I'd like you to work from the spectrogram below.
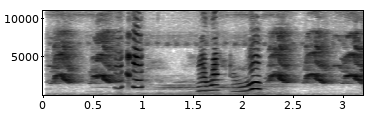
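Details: Parrot talking while greeting another parrot: harsh, buzzy bursts alternate with rising and falling voice-like tones, some gliding upward, in a quick, uneven run of syllables with little background noise.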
